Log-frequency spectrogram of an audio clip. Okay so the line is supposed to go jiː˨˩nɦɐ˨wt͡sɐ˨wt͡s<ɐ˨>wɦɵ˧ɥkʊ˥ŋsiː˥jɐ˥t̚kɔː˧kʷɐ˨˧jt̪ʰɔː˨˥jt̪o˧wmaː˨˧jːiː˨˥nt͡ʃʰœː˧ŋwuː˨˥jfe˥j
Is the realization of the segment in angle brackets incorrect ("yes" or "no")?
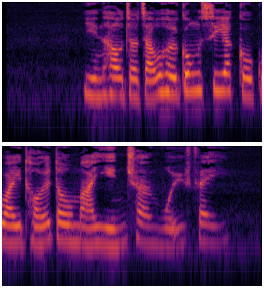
yes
